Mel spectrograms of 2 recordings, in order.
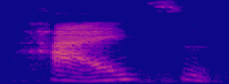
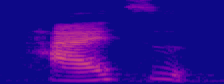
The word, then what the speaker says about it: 孩子: 孩子, you see here, 孩子, the first one, I pronounce the 孩, the second tone, 子, more light. 孩子, 孩子, what I say here, child, 孩子, 孩子, child.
